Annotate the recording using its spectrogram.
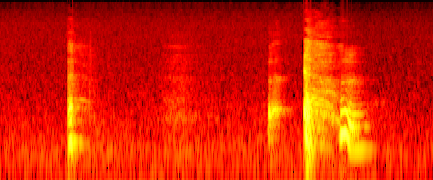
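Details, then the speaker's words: Person with a cold having loud, uncontrollable sneezing fits in bed: several sharp explosive sneezes in quick succession with short intakes between; repeated sneezing. "Oh, bless me. Oh God, I'm gonna sneeze again. I feel it building."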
